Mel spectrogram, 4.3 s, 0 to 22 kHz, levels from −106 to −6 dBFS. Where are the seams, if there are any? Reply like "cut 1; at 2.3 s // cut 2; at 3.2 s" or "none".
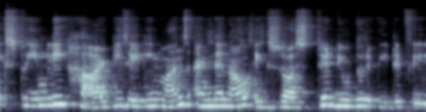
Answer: none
